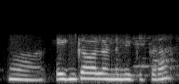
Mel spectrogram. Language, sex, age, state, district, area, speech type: Telugu, female, 18-30, Telangana, Hyderabad, urban, conversation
